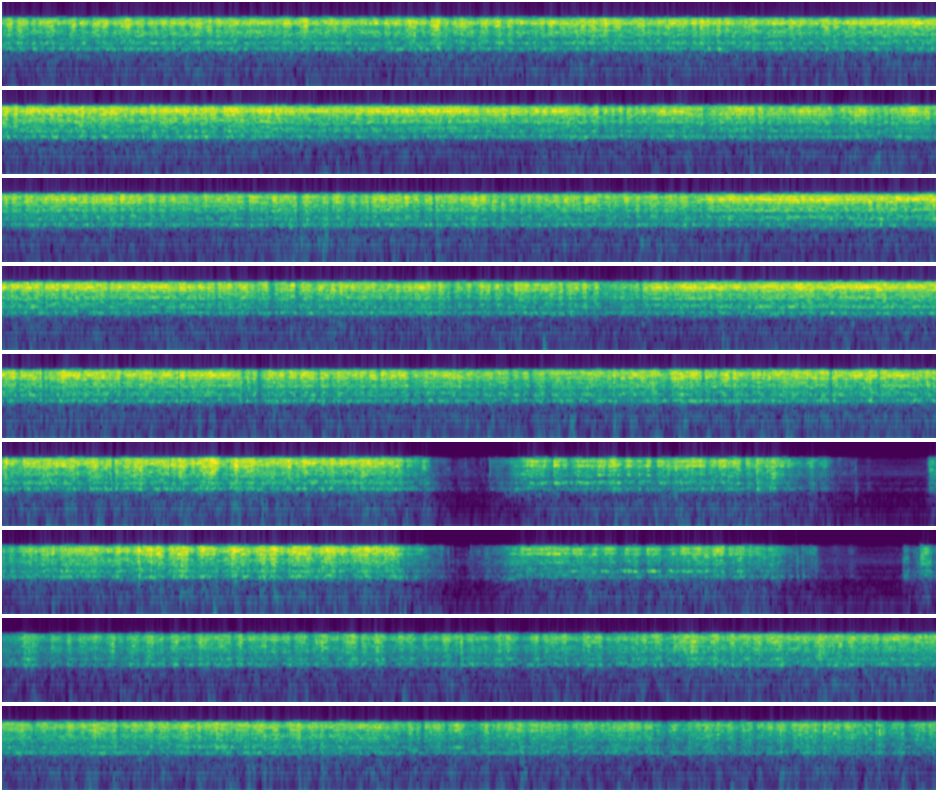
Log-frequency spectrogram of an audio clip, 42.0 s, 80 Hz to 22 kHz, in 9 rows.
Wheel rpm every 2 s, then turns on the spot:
160, 160, 190, 230, 240, 230, 220, 230, 230, 220, 220, 220, 160, 100, 150, 100, 80, 120, 160, 170, 160.
none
